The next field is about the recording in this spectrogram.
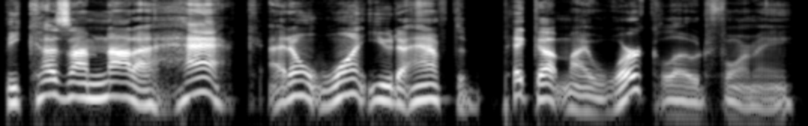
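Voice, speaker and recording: A man acting a jealous, frustrated academic in an intimate romance audio roleplay, speaking in a halting, intense manner. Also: mid-range voice, very animated, pushed and bright, dry recording, clean studio sound, full character voice. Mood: defensive, frustrated. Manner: halting, intense, slipping into breathy near-whispers. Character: jealous, frustrated male academic confessing to his assistant.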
